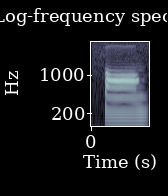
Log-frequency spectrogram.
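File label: "fong3", Cantonese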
